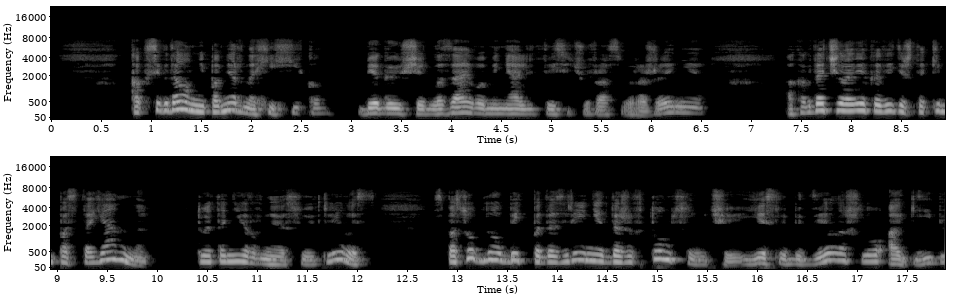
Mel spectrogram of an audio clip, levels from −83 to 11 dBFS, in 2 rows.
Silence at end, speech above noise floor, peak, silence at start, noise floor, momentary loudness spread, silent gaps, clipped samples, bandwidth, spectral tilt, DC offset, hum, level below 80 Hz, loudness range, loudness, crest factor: 0 s; 31 dB; -10 dBFS; 0.8 s; -58 dBFS; 13 LU; 2.87-3.06 s, 7.29-7.34 s, 10.03-10.29 s, 12.72-12.76 s; under 0.1%; 8 kHz; -5.5 dB/octave; under 0.1%; none; -76 dBFS; 4 LU; -28 LUFS; 18 dB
